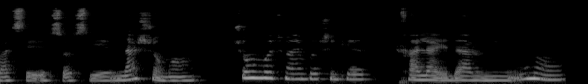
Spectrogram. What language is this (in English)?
Persian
